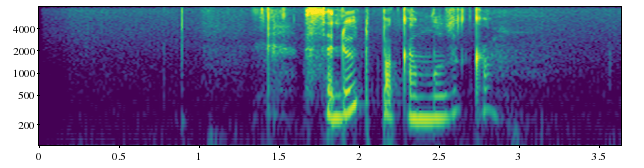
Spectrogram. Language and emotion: Russian, neutral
